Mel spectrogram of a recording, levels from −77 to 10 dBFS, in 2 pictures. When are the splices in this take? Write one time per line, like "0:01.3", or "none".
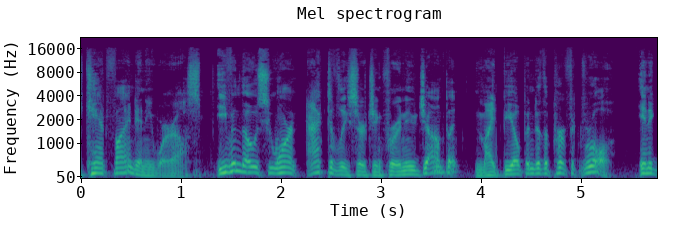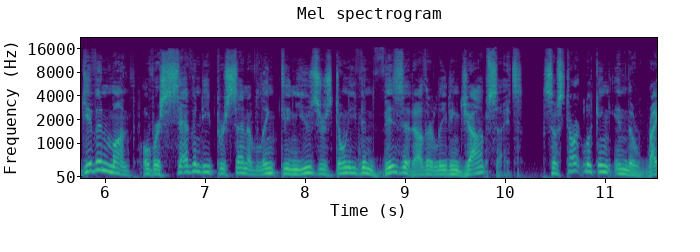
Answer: none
